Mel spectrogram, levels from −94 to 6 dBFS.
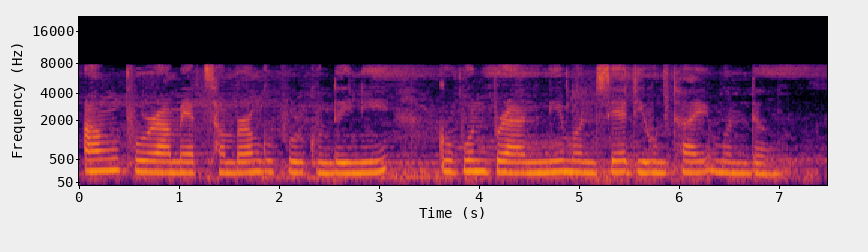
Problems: constant background noise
